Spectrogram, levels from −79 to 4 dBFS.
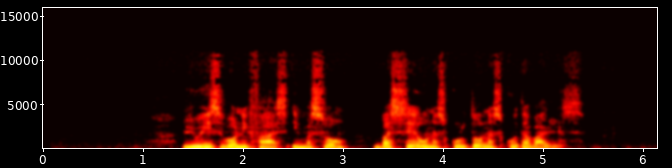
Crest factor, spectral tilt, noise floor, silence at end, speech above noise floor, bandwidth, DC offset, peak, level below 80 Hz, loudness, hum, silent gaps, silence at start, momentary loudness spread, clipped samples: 18 dB; -7 dB/octave; -69 dBFS; 0.8 s; 48 dB; 11.5 kHz; under 0.1%; -4 dBFS; -58 dBFS; -21 LUFS; none; none; 1.4 s; 8 LU; under 0.1%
